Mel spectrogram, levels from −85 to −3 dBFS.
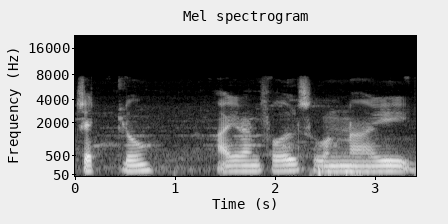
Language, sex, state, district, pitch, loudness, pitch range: Telugu, male, Andhra Pradesh, Sri Satya Sai, 120 Hz, -18 LUFS, 115-125 Hz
